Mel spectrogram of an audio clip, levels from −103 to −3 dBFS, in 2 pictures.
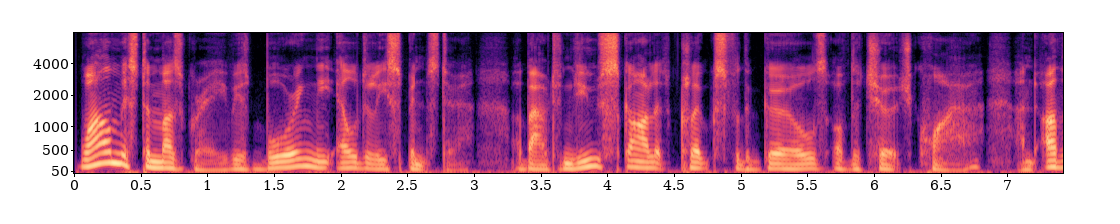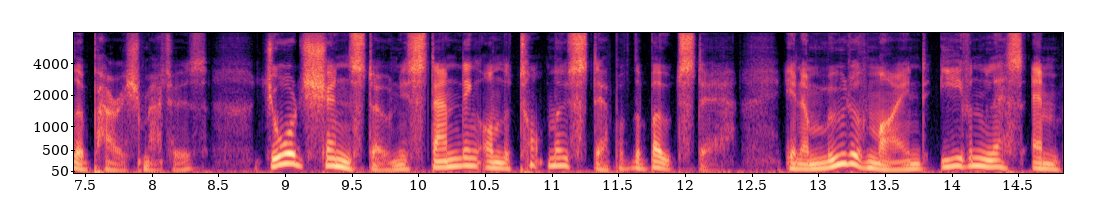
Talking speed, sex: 180 wpm, male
